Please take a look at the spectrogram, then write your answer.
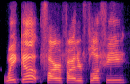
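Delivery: high, loud wake-up call; bright sing-song wake up. Acted. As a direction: rouse a sleeping pig cheerfully. Voice wakes the sleeping pig.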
